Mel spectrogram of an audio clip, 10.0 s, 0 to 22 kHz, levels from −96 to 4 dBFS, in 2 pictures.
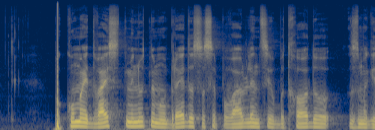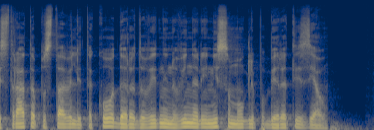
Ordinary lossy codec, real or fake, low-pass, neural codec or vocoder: none; real; 19.8 kHz; none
